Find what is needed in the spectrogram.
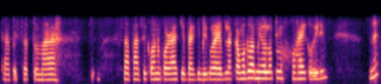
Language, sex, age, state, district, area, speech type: Assamese, female, 18-30, Assam, Sivasagar, rural, conversation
